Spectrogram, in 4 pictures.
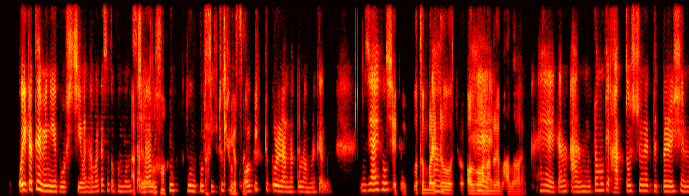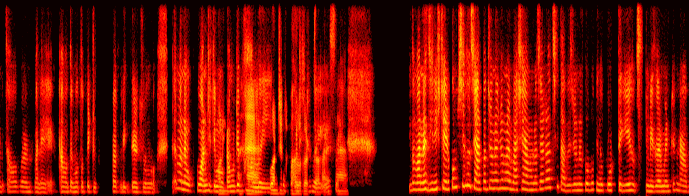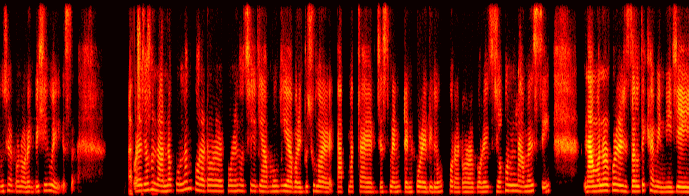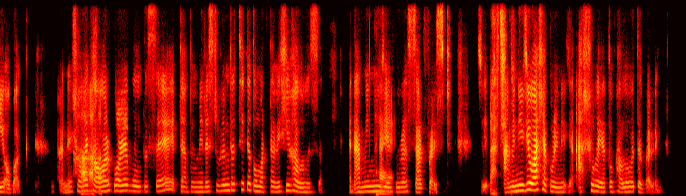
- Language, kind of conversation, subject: Bengali, unstructured, আপনার জীবনের সবচেয়ে স্মরণীয় খাবার কোনটি?
- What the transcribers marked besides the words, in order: laughing while speaking: "ওহ আচ্ছা ঠিক আছে"; other background noise; in English: "quantity"; tapping; laughing while speaking: "হা, হা"; laughing while speaking: "আচ্ছা"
